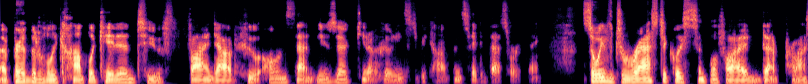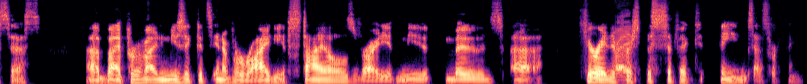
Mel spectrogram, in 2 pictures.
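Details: Adult man speaking; normal voice.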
